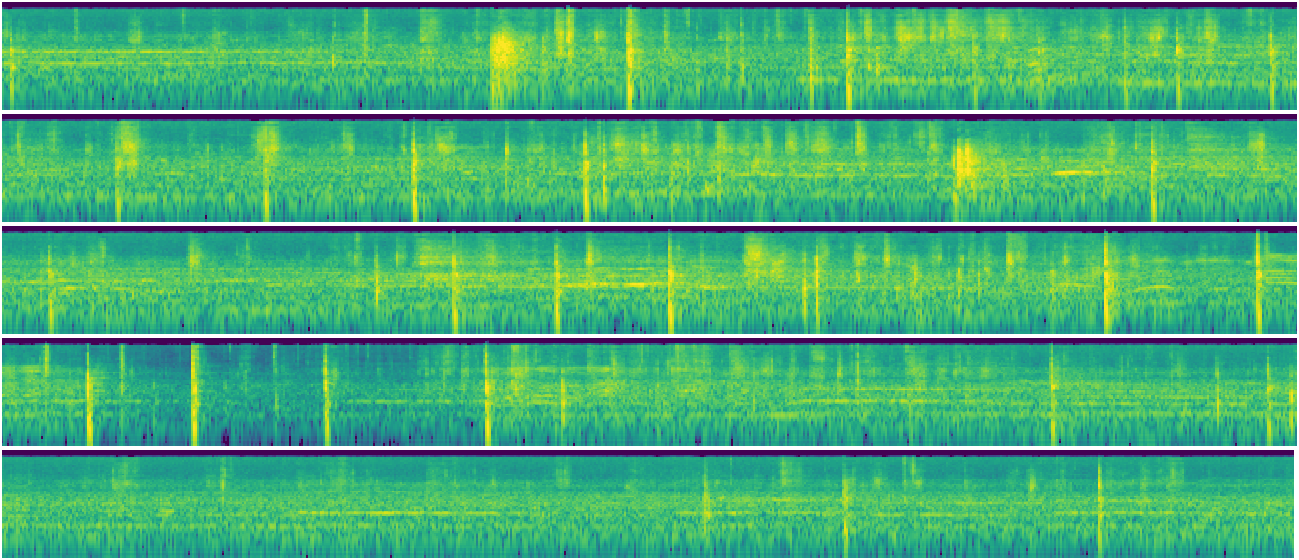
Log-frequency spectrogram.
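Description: A basketball bouncing on an outdoor court in irregular sharp thuds, amid players' voices calling out.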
